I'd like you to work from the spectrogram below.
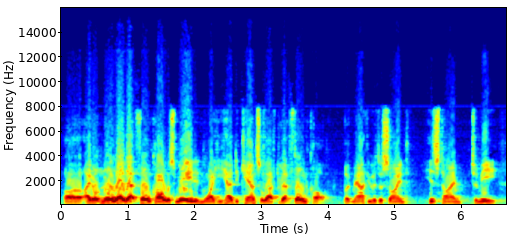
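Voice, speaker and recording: A man's voice: fairly high pitch, little pitch movement, brisk, slight background noise, low-quality recording. A man testifying at a crowded public hearing, insistent and emphatic, stumbling into restarts as he presses his point. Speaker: public speaker. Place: crowded public meeting room.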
